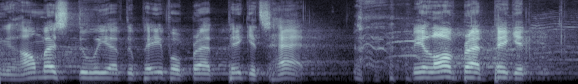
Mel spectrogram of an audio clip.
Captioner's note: cheers and applause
